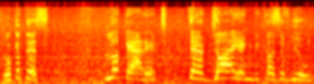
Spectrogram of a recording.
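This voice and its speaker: A woman's voice: high voice, takes it slowly, vocal fry, full character voice, poor audio. An actress playing a vengeful, scornful goddess queen in a video game cutscene, with a haughty, accusing, dramatic delivery. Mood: bitter, accusing. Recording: loud music behind the voice.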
